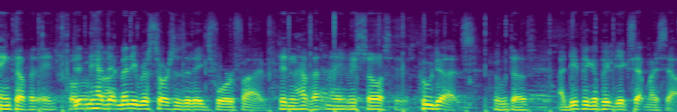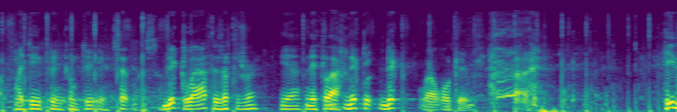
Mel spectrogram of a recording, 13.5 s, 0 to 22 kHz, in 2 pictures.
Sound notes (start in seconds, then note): 8.5 speaks in foreign language; 11.6 laughs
